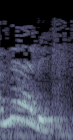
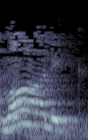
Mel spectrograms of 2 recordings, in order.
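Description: First: The sounds are light and thin throughout. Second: The sounds are heavy and emphatic. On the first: The speaker calls it right. "مرققة، وبعدها ألف مرققة واللام مرققة والكاف مرققة" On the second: The speaker calls it wrong. "لماذا فخمتها؟ لأن ما فيها تفخيم أصلا"

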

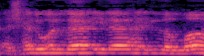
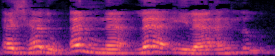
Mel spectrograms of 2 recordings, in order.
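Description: First: The n merges fully into the following l. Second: The n is pronounced separately before the l. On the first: The speaker calls it right. "يجب أن ننطق بكلمة التوحيد نطقا صحيحا" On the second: The speaker calls it wrong. "فلا يدغمها مع أنها حكمها الإدغام الكامل"

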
